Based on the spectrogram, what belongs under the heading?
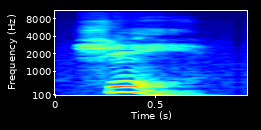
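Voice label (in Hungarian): "szép", Hungarian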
